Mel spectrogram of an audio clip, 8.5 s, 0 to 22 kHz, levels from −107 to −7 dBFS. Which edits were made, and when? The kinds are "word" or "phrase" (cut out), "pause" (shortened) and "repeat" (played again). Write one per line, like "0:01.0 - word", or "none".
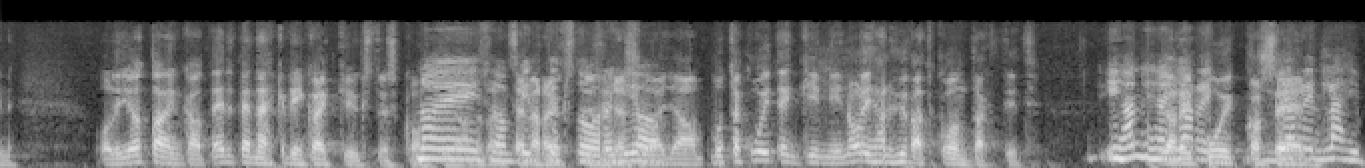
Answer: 0:04.4 - word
